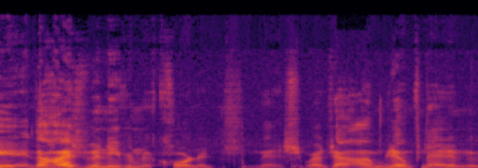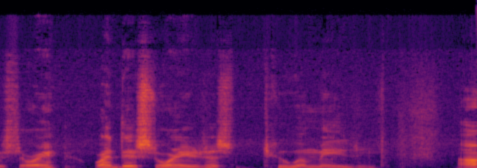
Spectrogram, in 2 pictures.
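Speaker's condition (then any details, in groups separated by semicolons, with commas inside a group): Cerebral palsy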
